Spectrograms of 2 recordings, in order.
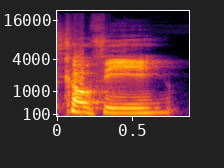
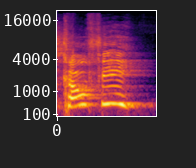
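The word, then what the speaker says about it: Ko-fi: The answer is Kofi. Rhymes with no fee. Oh my god. Are you Are you So it is Kofi.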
